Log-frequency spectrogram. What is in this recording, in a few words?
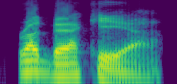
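"rudbeckia", American English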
